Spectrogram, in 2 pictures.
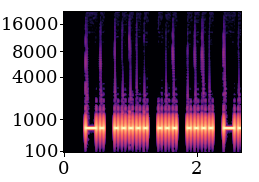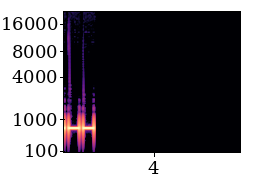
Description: Morse code, heard as a keyed tone, about 22 wpm, 700 Hz. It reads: N5SHY
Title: USA Call Signs - 5 Characters - Repeated 2x - 22wpm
